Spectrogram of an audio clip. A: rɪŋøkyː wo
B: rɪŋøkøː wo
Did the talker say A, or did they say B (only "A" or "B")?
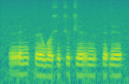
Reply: B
